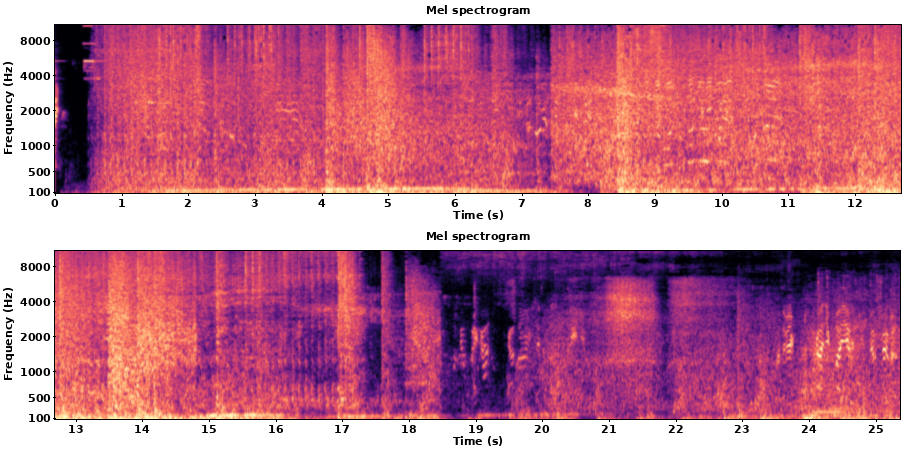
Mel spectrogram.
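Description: Explosions and gunfire rumble loudly.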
